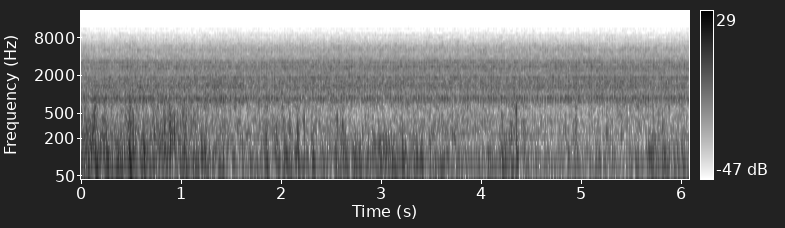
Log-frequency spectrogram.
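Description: Fire truck's engine idling steadily.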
